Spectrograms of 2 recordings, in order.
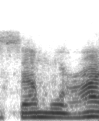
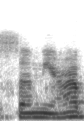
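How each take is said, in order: First: The middle vowel is u. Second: The middle vowel is i. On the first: The speaker calls it wrong. "समुआ नहीं पढ़ते हैं" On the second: The speaker calls it right. "अरब वाले इस फेल को समिआ पढ़ते हैं"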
